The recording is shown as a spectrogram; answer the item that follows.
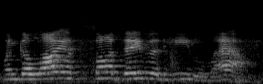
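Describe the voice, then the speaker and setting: Female narrator for a puppet show: high, unhurried storytelling, picked up from afar in a roomy, noisy space. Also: pushed and bright, highs cut off. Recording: echoey room, distant mic, clear noise.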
